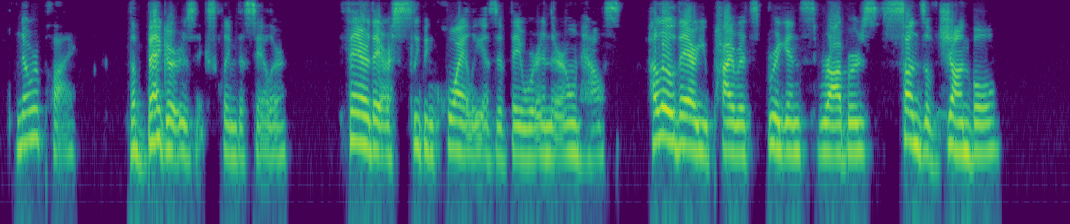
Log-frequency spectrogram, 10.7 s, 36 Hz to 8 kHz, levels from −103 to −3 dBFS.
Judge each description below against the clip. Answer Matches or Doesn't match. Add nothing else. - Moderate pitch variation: Doesn't match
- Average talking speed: Matches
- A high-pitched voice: Matches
